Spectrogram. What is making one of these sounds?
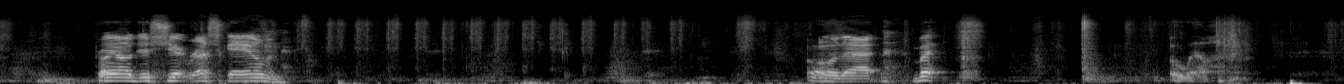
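A man speaks close by in short phrases.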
